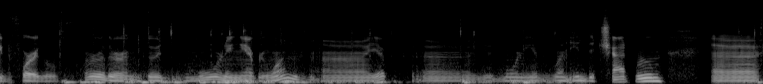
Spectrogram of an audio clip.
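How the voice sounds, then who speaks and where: Male market analyst, deep voice thickened by a cold, off-the-cuff stream commentary with repeated phrases, dry sound. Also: no room sound. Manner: halting, repeats words and phrases. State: voice deepened by a cold. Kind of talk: unscripted live technical market commentary.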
